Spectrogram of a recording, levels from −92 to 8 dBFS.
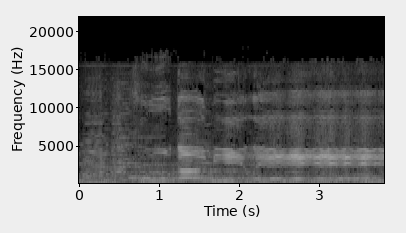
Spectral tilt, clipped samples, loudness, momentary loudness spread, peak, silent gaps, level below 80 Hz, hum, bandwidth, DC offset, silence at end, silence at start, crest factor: -0.5 dB/octave; under 0.1%; -34 LUFS; 12 LU; -22 dBFS; none; -66 dBFS; none; 17.5 kHz; under 0.1%; 0 s; 0 s; 16 dB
